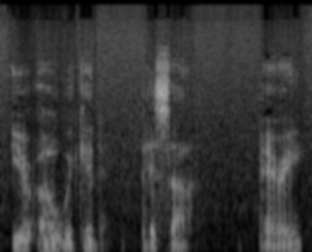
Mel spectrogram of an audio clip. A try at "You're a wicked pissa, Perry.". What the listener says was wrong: A little bit more accent and looseness with your tongue might help.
